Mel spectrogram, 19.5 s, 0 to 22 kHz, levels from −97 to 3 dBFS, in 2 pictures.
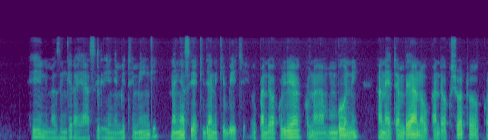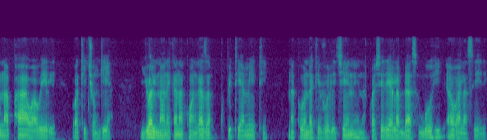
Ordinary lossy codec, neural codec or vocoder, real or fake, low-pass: Opus, 64 kbps; none; real; 7.2 kHz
